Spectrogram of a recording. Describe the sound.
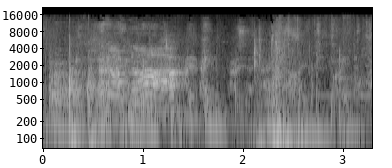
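A door bumps open with a couple of dull thunks as someone comes in, while several people talk over it in a busy, murmuring room.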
